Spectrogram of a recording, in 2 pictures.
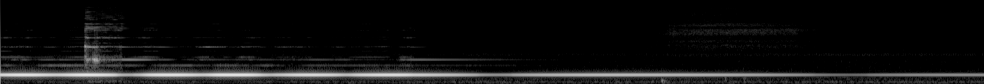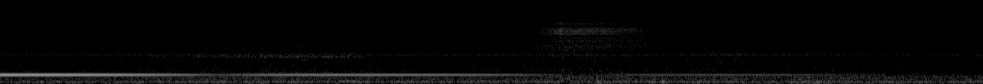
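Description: A crystal singing bowl rings with a steady, humming tone that slowly fades.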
